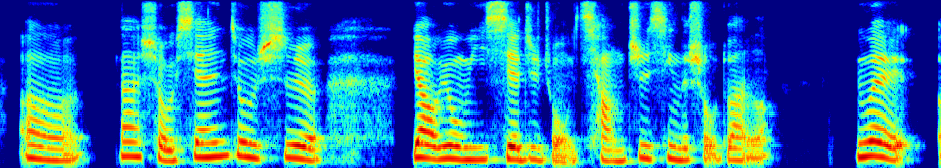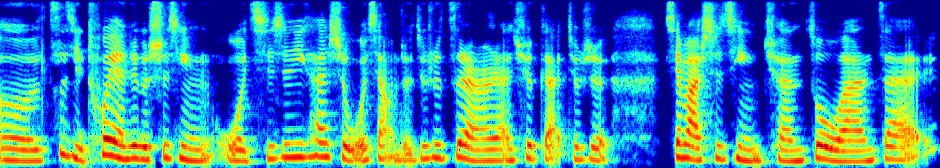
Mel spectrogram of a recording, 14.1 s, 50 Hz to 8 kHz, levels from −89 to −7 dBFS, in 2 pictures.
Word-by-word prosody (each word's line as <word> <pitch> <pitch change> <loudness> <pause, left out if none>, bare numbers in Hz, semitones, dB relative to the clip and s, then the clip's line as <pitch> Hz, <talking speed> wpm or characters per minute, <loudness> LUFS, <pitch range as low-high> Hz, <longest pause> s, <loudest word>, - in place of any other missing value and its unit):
呃， 220 +2 -1 0.2
那 260 -1 +1
首 205 -6 -1
先 250 +6 +2
就 255 -4 +2
是， 220 -3 +1 0.6
要 230 -3 +6
用 220 -2 +4
一 205 0 0
些 210 0 +4
这 210 +1 -4
种 200 - -5
强 185 -2 -4
制 225 +4 -1
性 220 0 -2
的 200 - -1
手 200 +3 -4
段 200 -2 -3
了。 270 - -8 0.6
因 250 - +4
为， 445 - +3
呃， 190 -2 0
自 235 +10 -4
己 230 -6 0
拖 280 +9 +2
延 245 -5 +6
这 225 - +4
个 215 - +3
事 225 +3 -2
情， 220 -1 -2
我 185 - -2
其 185 +5 -6
实 245 +1 0
一 245 - +2
开 255 0 +1
始 245 -2 -1
我 205 - +1
想 225 +2 -4
着 - - -4
就 220 - -5
是 230 +1 -1
自 240 +2 0
然 215 -4 +3
而 185 0 -1
然 195 0 -1
去 205 +4 -2
改， 225 - -4
就 210 -2 -7
是 210 -1 -4 0.4
先 250 - +1
把 215 -3 +5
事 205 +3 -5
情 210 -3 -2
全 190 -1 -3
做 215 +1 +3
完 180 +1 +1
再 220 +8 -2
220 Hz, 240 characters per minute, -19 LUFS, 200-240 Hz, 0.6 s, 要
